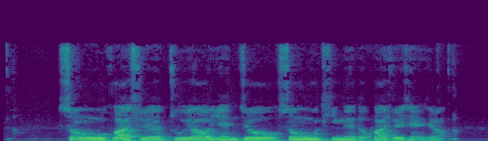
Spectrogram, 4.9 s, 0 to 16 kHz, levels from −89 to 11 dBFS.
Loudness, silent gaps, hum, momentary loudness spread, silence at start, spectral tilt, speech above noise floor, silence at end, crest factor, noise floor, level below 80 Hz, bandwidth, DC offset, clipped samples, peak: -20 LUFS; none; none; 8 LU; 0.6 s; -7.5 dB/octave; 40 dB; 0.3 s; 16 dB; -59 dBFS; -52 dBFS; 11.5 kHz; under 0.1%; under 0.1%; -4 dBFS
